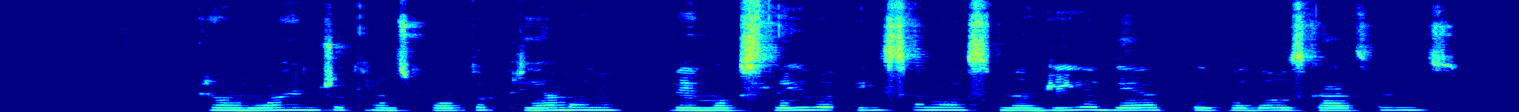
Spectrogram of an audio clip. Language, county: Lithuanian, Šiauliai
